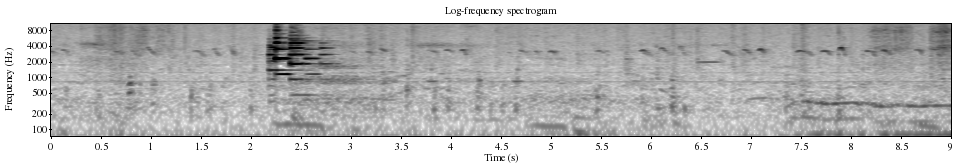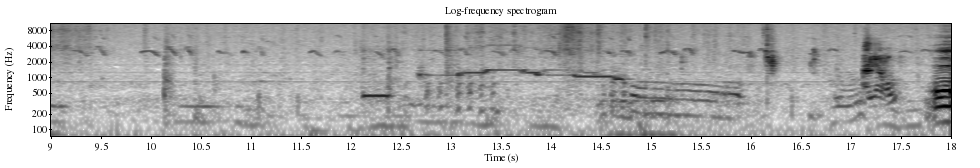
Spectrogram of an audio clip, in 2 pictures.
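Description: Chickens clucking, with one loud squawking call about two seconds in and small high chirps throughout. A short electronic tune moving in stepped notes comes in the second half.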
